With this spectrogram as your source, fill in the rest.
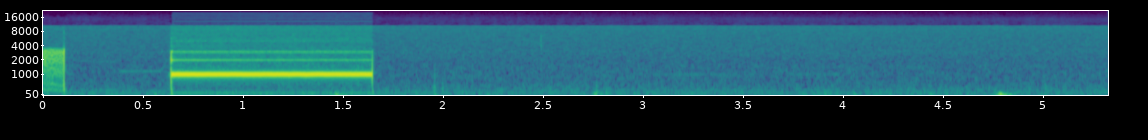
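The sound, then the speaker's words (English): A single steady electronic beep lasting about a second, loud and clear, like an answering machine tone over a phone line, followed by faint line hiss and a couple of soft clicks. “leave your name and number at the tone.”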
